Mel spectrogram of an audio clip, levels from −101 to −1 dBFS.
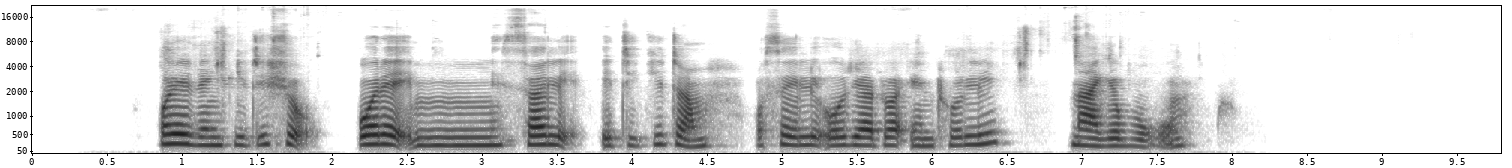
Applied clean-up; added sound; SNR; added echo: neural mask model Resemble Enhance denoiser.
